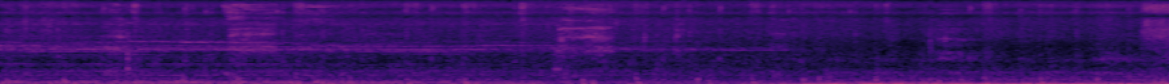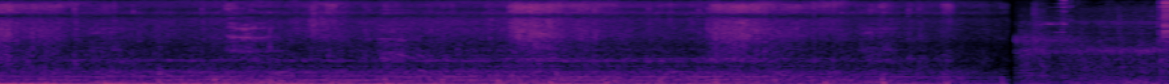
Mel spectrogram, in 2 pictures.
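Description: Footsteps run over dry leaves and dirt outdoors.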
